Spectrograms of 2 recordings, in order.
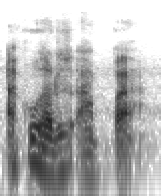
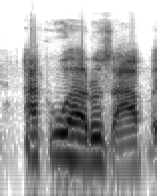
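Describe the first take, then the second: First: Soft, level, considered asking; calm realistic self-question. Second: Confused self-question. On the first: Preacher voicing a realistic person, calm and quiet. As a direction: ask yourself quietly, like a sensible person. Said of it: "ketika orang realistik". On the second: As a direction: ask it like someone lost in illusion. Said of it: "kalau kamu berhalusinasi dan berilusi". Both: Shown as a demonstration.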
